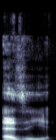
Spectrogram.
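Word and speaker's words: edge: है एड्स ads AIDS ये एडज नहीं है एजय एज एज इसको हम एज पढ़ेंगे एज एज एज ए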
